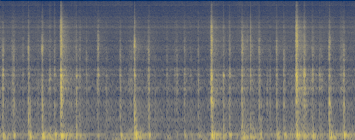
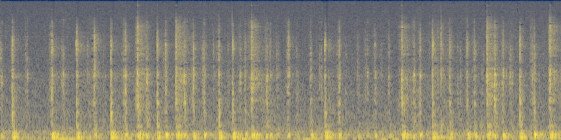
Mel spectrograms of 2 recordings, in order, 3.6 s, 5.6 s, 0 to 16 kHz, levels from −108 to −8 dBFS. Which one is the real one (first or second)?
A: second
